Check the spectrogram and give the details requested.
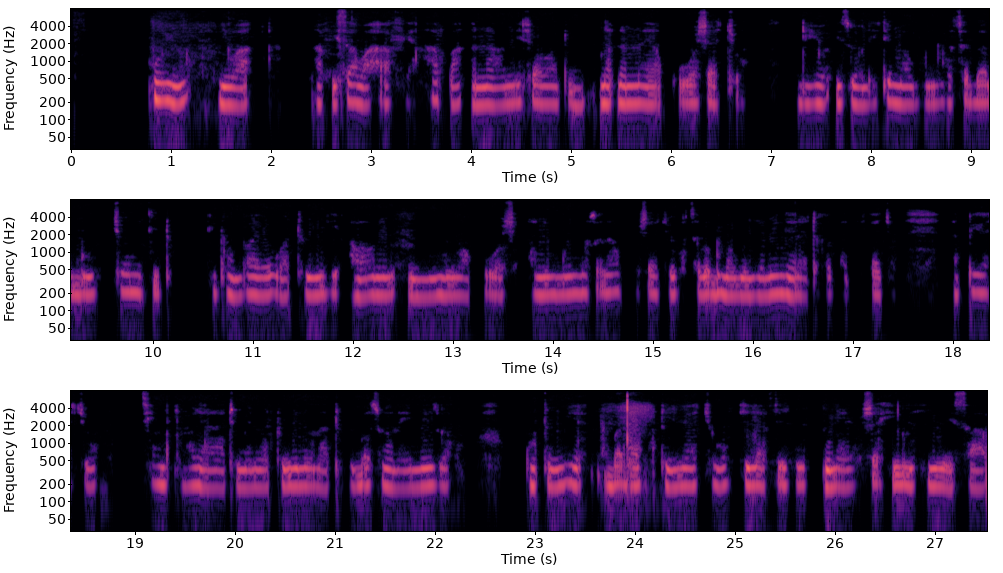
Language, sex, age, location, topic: Swahili, female, 18-24, Kisumu, health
